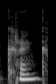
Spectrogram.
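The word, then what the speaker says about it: cranc: Can you say crank for me? Perfect. Perfect press on the R there.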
